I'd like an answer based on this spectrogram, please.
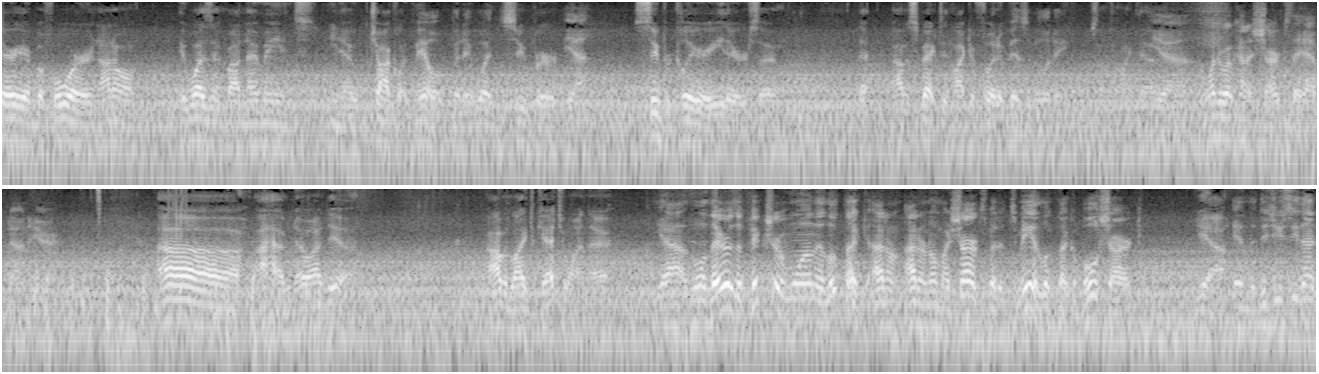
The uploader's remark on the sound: Recording from our truck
